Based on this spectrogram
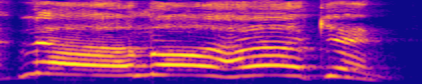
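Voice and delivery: high, slow, drawn-out shout; furious yell. Acted. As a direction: yell the demand with full outrage. Same demand, shouted then subdued.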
